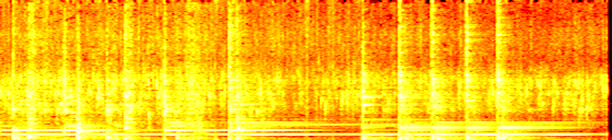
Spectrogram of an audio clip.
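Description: Whole cloves, cardamom, cinnamon and chopped green chillies fry in hot oil with a crackling sizzle, punctuated by sharp, ringing clanks of a spoon against the pan at an irregular pace.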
